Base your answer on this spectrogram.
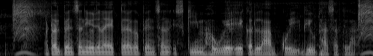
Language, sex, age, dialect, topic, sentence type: Bhojpuri, male, 41-45, Western, banking, statement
